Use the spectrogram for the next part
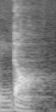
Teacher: So the next word begins with an L, not a vowel or a silent H. So we say dans, and the S stays silent.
